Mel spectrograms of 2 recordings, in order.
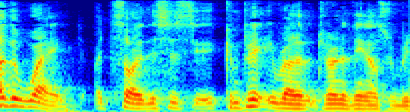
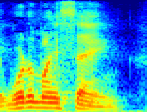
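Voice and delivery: ordinary talk

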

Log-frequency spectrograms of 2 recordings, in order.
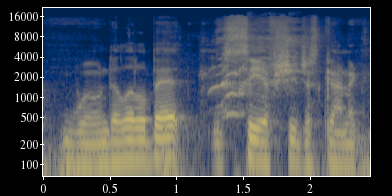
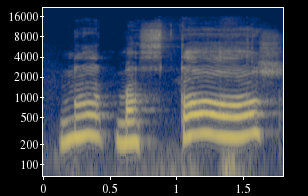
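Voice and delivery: tiny voice, much higher and very slow; tiny tinkling snowflake whisper; 5 dB louder, much slower than usual. Acted. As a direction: squeak it out like a tiny creature. Tiny voice from air ducts.

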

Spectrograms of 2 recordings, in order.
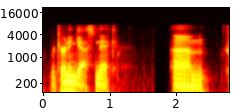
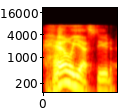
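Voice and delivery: loud excited hell yes; excited cheer; 4 semitones higher, 5 dB louder, much slower than usual. Real, not acted.

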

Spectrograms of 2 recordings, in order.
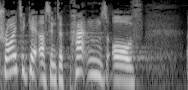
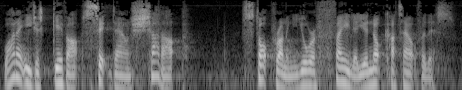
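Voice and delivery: accusing voice; 7 semitones lower, 9 dB quieter than usual. Acted. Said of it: "I'm sure you've heard that voice before".

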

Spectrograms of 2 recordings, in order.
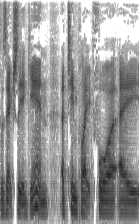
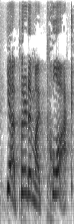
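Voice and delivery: much higher, hammed-up Australian boy; mock botched Australian vowel; bad Australian accent; 3 dB louder than usual. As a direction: mimic a kid failing at an Australian accent, "pack" coming out as "pock". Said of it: "worst attempt at an Australian vowel".

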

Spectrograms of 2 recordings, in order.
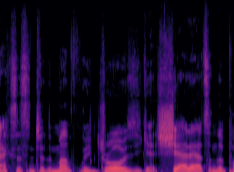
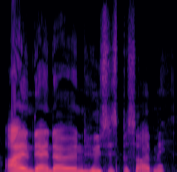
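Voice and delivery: higher, rising show-intro delivery; redone intro; 7 semitones higher than usual. Pretend. Host redoing the intro for his co-host, higher and questioning. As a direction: lift it into a cue for the co-host.

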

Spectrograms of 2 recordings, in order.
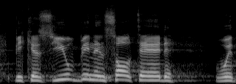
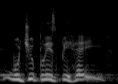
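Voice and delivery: higher, softer mock plea; begging; 3 semitones higher, 8 dB quieter than usual. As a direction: plead gently, as if begging a child. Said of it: "begging and say".

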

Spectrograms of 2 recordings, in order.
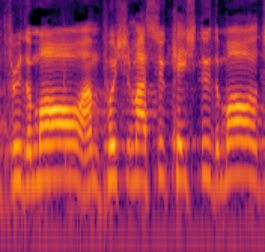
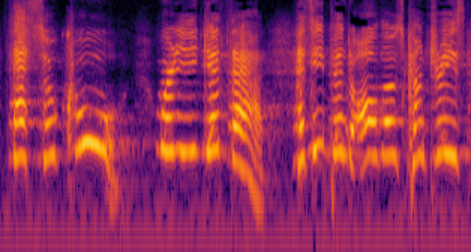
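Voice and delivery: admiring stranger; 8 semitones higher than usual. Retold or imitated.

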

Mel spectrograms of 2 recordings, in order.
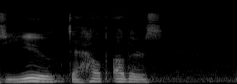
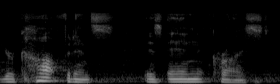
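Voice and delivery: slow, stressed on in; slow emphatic repeat; 4 dB quieter, slower than usual. Shown as a demonstration. Preacher repeating the key line slowly for the youth. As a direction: lean on every word. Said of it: "slow repeat for emphasis".

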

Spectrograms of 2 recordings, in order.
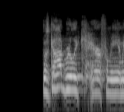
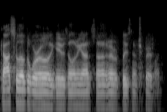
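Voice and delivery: lower, softer, rushed mumble; rote mumbled reading; 9 semitones lower, 6 dB quieter, faster than usual. Shown as a demonstration. Preacher mocking a bored reading of scripture, quick soft mumble. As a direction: rattle it off under your breath like a chore. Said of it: "There's a huge difference between just going like".

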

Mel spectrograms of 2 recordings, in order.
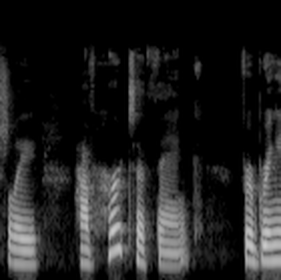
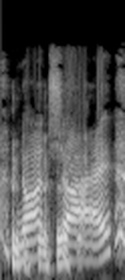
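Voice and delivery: louder, laughing through the words; 10 dB louder than usual. Real, not acted. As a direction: say it while you laugh. Laughing about not being shy.

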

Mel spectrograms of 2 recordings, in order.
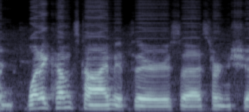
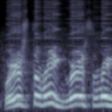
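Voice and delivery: high, loud frantic cry; mock panic; 12 semitones higher, 4 dB louder than usual. Actor who missed a cue hunting the ring, mock panic. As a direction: call out in a hammed-up fluster.

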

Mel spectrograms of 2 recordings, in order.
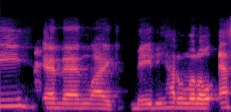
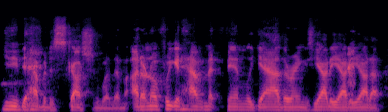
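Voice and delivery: low, soft fussy mother-in-law voice; mock mother-in-law; 7 semitones lower, 8 dB quieter, faster than usual. Imitating his mother-in-law complaining to her daughter, low and soft. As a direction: grumble like a worried mother-in-law, lower and hushed. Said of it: "most mother-in-laws would probably".

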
